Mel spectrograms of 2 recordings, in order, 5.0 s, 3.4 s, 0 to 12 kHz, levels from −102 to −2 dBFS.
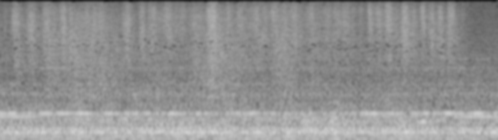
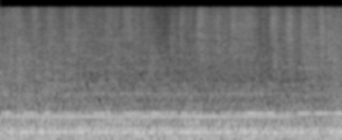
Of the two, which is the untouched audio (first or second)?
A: first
